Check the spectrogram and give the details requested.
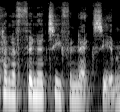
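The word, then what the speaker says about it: NXIVM: nexium next name is is spelt n x i v m november x-ray indigo victor mike and nexium oh you know what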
